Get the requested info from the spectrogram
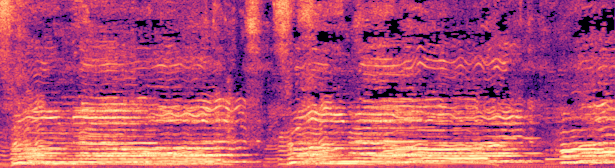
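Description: A small women's choir singing a cappella in harmony, the voices recorded separately and mixed together. It comes in three sung phrases, each beginning together, with a short breath gap before the second and third.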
